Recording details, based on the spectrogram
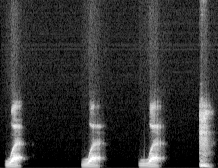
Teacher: huruf wawu ini adalah tempat keluarnya huruf itu dari bibir atas dan bawah yang dimanyunkan.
